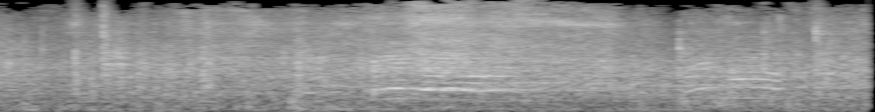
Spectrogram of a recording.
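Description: Ice hockey play in an indoor rink: skates scraping the ice and a few sharp knocks over the steady noise of the hall, with voices calling out, loudest about halfway through.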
